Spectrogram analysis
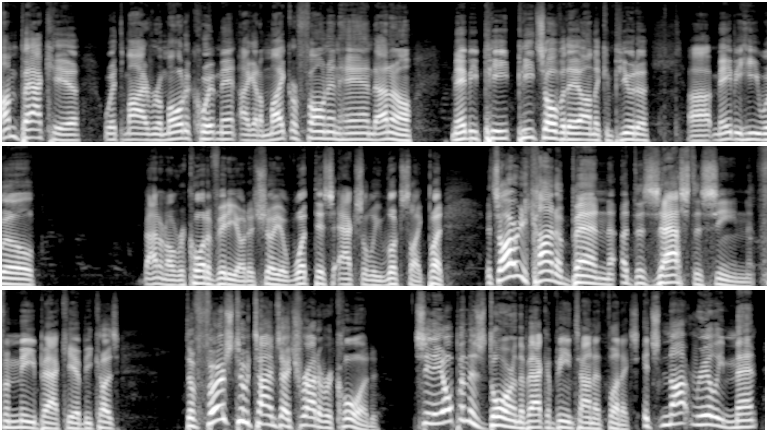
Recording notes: I had to record with my remote equipment because of the extreme heat inside the studio. I walked around the back of Beantown Athletics with a microphone in hand.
